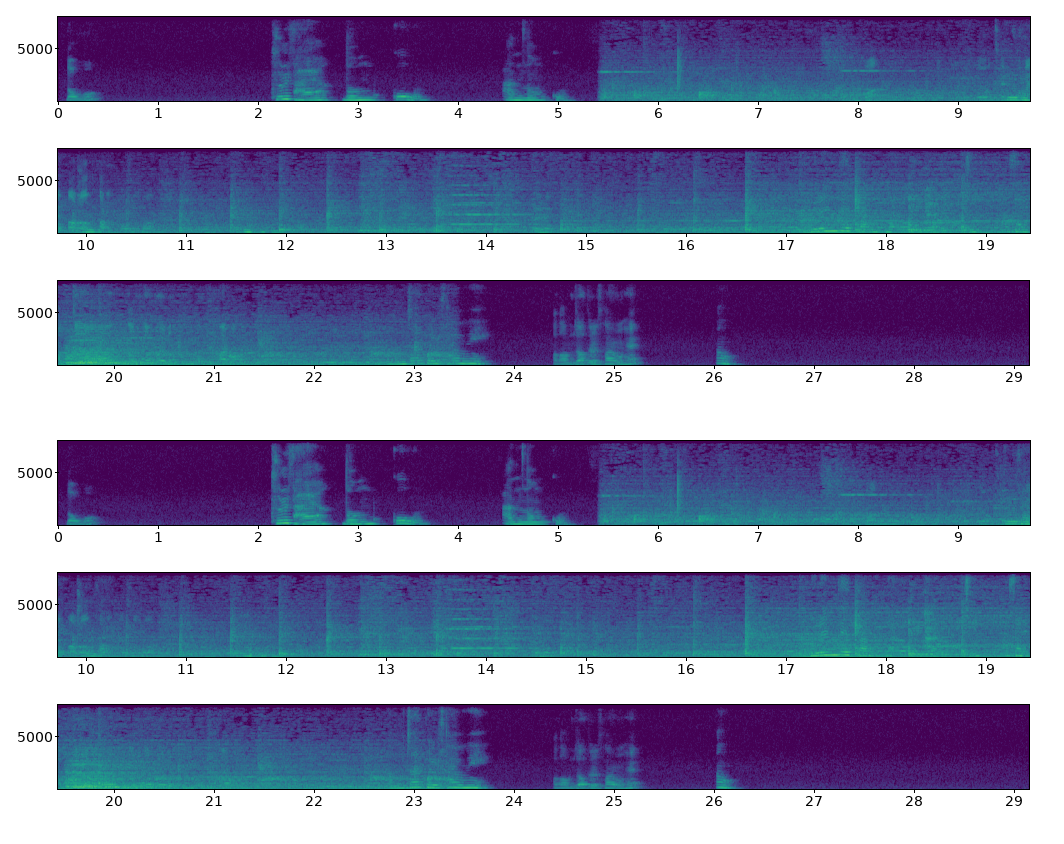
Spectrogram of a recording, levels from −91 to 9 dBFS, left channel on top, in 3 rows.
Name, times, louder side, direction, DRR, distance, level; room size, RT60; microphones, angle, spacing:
voice 1, 0.1-0.4 7.8-8.7 9.1-10.7 14.5-14.8 17.1-17.4 19.4-21.5 24.4-25.3, left 1 dB, 35° left, 0.6 m, -39 dB
voice 2, 2.1-3.7 4.4-5.1 9.5-10.4 11.6-12.0 16.2-16.4 17.2-19.7 22.7-23.7 26.0-26.2, right 1 dB, 45° right, 0.8 m, -33 dB
sound 1, 5.4-23.4, right 1 dB, 10° right, 0.9 m, -35 dB
3.2 x 2.4 x 3.2 m
head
